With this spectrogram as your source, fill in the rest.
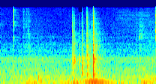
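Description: Typing on a computer keyboard: a few scattered light keystrokes, then a quick, louder cluster of clicks near the middle and one more tap at the end, heard alone without voices.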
